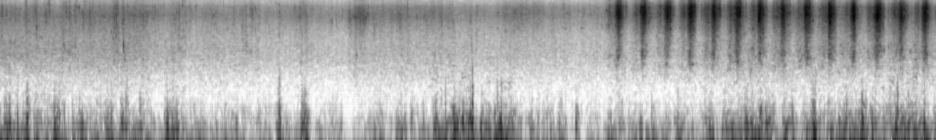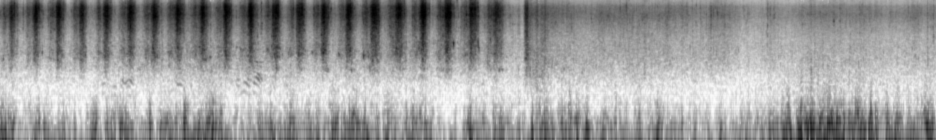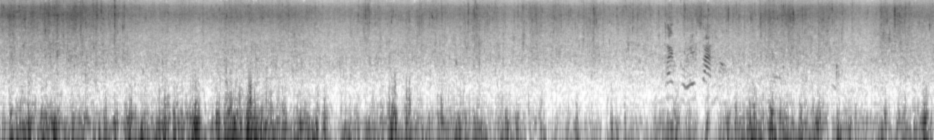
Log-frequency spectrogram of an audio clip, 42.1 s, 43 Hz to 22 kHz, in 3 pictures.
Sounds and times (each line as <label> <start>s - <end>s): Cold strong wind 5.8s - 42.0s
Women working at sea 9.0s - 25.0s
Women working at sea 37.2s - 40.8s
